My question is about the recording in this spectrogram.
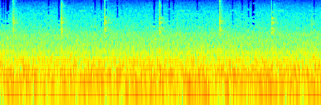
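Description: Pulsed ultrasonic transducer rig on a bench. A steady low electrical hum runs throughout, with a short, sharp light click repeating about every two-thirds of a second, like a clock ticking.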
